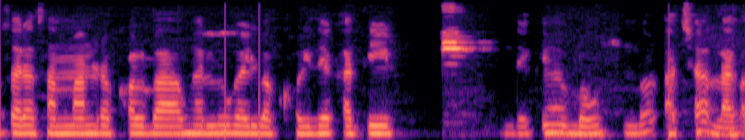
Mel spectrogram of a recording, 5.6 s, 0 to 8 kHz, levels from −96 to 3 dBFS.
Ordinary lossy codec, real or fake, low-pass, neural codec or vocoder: none; real; 7.2 kHz; none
